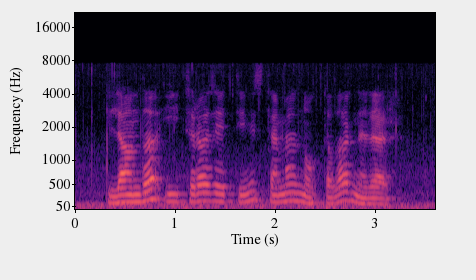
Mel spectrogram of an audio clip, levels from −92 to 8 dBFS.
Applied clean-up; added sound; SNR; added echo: none; Rain; 14 dB; none.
